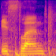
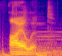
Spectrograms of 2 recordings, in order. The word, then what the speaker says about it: Ireland: it is ireland ireland it's not island or island it is ireland the fifth one is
